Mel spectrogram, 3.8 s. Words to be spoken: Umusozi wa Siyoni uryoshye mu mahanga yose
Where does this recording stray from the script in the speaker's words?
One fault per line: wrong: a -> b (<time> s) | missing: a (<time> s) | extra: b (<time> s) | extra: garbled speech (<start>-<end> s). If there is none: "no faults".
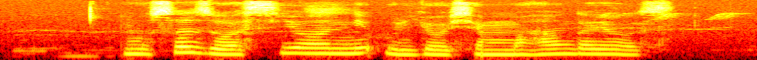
no faults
